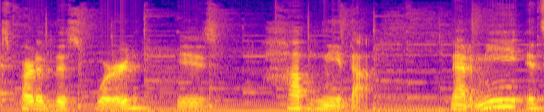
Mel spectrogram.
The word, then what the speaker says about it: 합니다: And it sounds like ham, but it's ha. 합니다 means I do or I am doing.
